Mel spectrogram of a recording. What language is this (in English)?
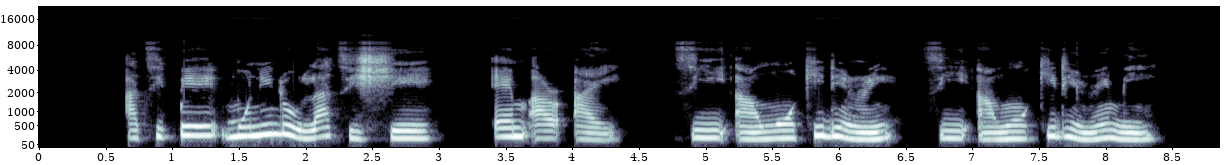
Yoruba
